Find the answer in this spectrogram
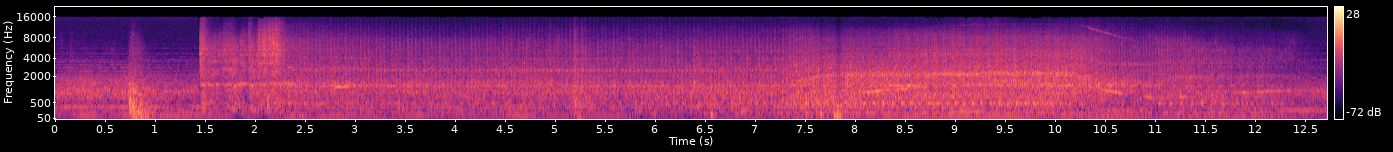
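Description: A thud about a second in, then a Jeep Wrangler SUV's engine running as the vehicle pulls away and drives off, loudest about eight to ten seconds in and fading near the end, with background music under it.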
